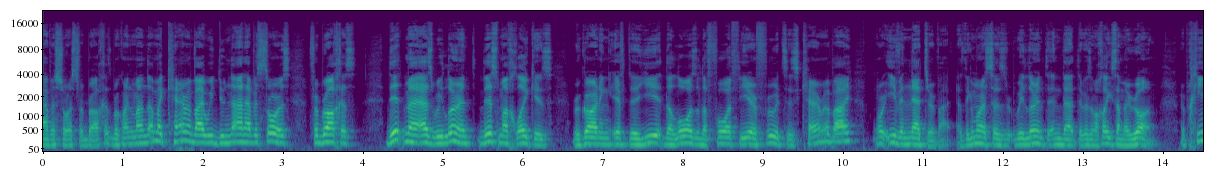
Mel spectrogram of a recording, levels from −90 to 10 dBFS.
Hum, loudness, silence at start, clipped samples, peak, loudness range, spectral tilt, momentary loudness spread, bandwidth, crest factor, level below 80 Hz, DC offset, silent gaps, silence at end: none; -26 LUFS; 0 s; under 0.1%; -6 dBFS; 4 LU; -6.5 dB/octave; 11 LU; 17 kHz; 20 dB; -60 dBFS; under 0.1%; none; 0 s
